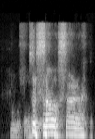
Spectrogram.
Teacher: So the next letter is S, and you put your tongue where you would say an S, and you make a nasal sound, which happens to be an N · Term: French nasal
